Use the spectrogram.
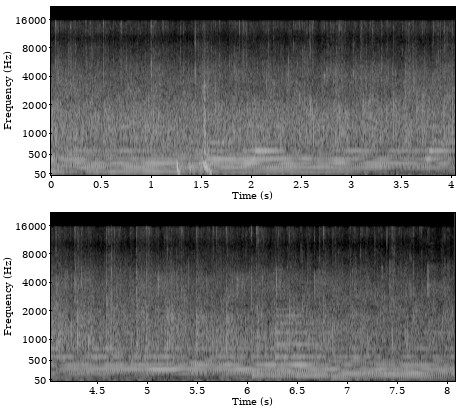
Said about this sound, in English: And everyone said, can we give God a huge hand clap of praise in the house?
